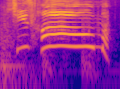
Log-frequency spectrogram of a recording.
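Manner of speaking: high, loud sing-song welcome; mock cheerful greeting. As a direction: chirp it like greeting a dear guest.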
